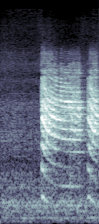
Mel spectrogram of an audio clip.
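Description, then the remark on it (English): Two loud, brassy air horn blasts: a longer one of about half a second, a short gap, then a briefer second blast. Bright and harmonic, with no speech. “Air horn in my Kobe death conspiracy.”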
